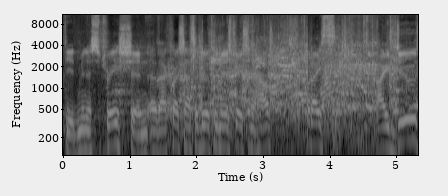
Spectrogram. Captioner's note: applause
